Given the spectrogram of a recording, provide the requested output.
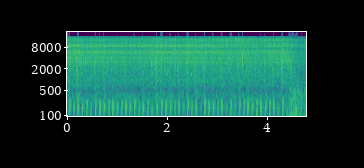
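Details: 1986 Honda TRX125 single-cylinder from a scrap yard, hotwired and run on a jump pack, low on gas. Quick, even idle putter with a steady rhythm and no knock or miss; runs well.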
